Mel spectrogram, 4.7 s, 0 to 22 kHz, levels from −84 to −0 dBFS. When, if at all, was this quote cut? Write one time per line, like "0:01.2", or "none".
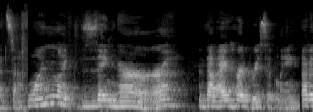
none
